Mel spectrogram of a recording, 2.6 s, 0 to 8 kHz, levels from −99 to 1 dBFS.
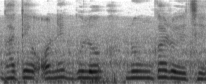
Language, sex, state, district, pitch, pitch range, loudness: Bengali, female, West Bengal, Kolkata, 230 Hz, 215-235 Hz, -15 LUFS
